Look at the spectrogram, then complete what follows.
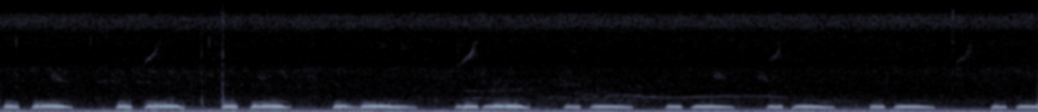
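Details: Wild spotted dove responding to a ground-trap decoy in countryside, cooing steadily: paired short and drawn-out coos near one per second, over a low hum, with a thin whistle passing faintly in the background.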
